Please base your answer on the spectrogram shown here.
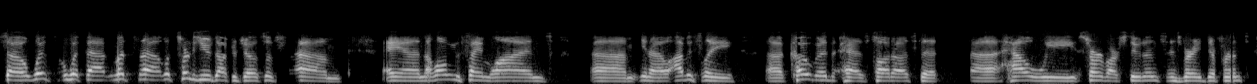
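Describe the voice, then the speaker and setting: A man moderates a virtual town hall in a friendly, halting way, often stumbling and restarting his sentences. His voice sits fairly high for a man, and it comes through a dry, phone-like video-call line.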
